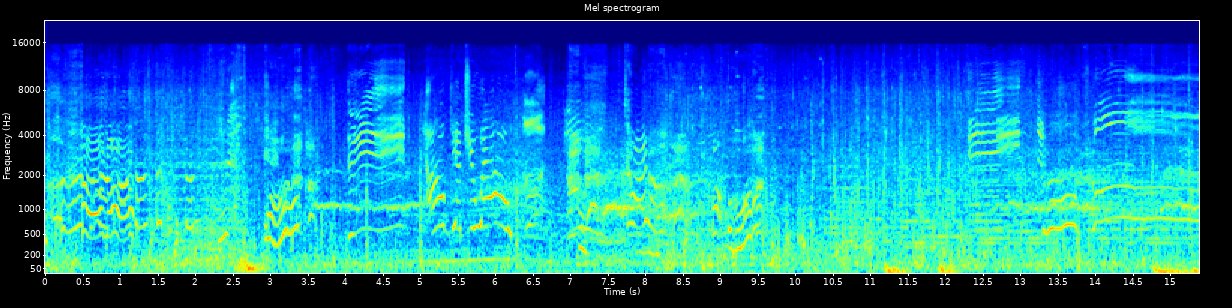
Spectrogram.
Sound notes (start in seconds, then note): 3.9 Tayo strains; 12.2 Tayo strains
